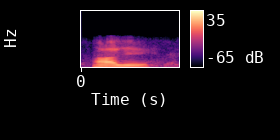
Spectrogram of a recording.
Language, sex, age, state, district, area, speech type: Maithili, male, 45-60, Bihar, Samastipur, urban, conversation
